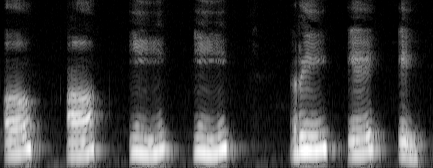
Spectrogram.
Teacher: तो इनमें होठ जो है वृत्ताकार नहीं रहते हैं, इसलिए इनको अवृत्ताकार कहते हैं।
